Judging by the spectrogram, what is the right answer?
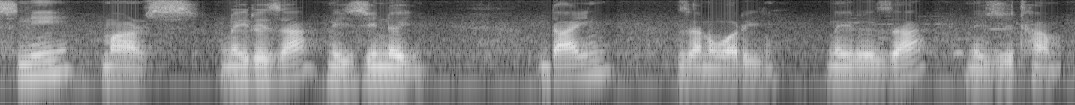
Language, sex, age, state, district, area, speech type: Bodo, male, 18-30, Assam, Chirang, urban, spontaneous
